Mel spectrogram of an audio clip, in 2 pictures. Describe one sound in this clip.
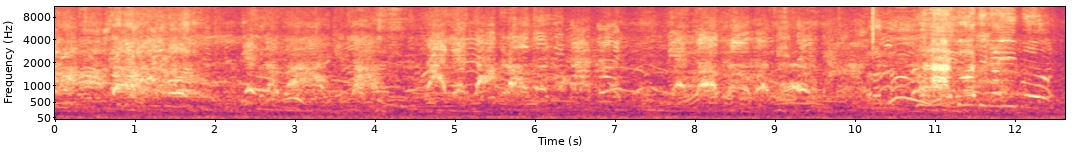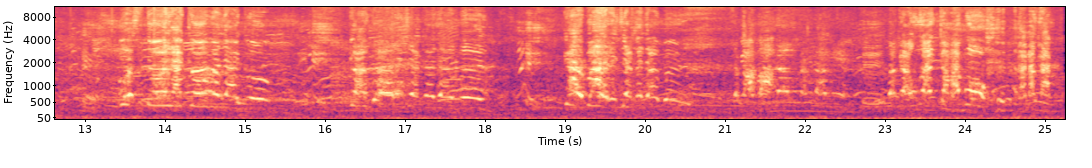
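A large crowd murmurs in the distance.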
